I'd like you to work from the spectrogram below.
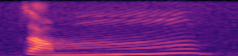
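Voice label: "zam2", Cantonese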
